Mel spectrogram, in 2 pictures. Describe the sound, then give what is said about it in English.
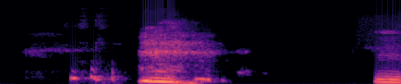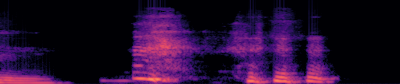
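Loud breathing sounds: a series of heavy, voiced exhales and sharp intakes, like sighs and gasps, in irregular bursts separated by short silences. “Just breathing.”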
